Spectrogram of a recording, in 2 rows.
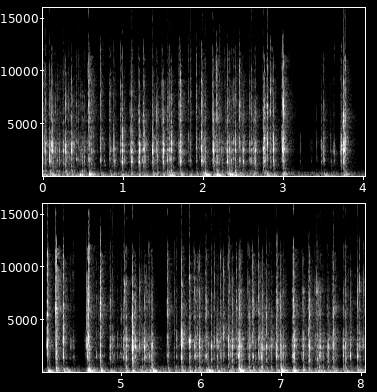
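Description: Fast two-handed typing with fingertips and long nails on a backlit mechanical keyboard with plastic keycaps produces a rapid stream of bright, sharp clicks and clacks around 2.4 kHz, each dying out almost instantly over a faint low thud. The typing briefly slows to a near pause a little after the three-second mark, then resumes at full speed through the end.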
